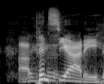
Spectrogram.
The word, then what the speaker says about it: Pinciotti: Pinciotti.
